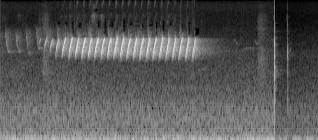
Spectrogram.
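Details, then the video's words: Pine Warbler sings a musical, even trill of about twenty quick, evenly spaced notes lasting under two seconds, over a low background rumble and a sharp click. "Pine Warbler sings"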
